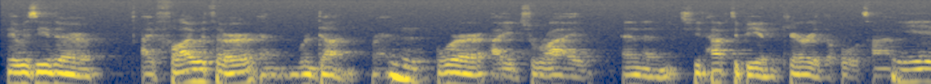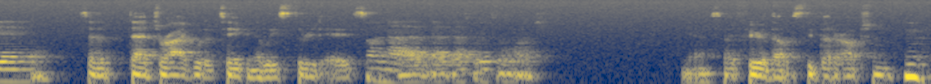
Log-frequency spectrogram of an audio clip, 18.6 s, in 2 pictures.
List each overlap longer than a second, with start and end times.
none

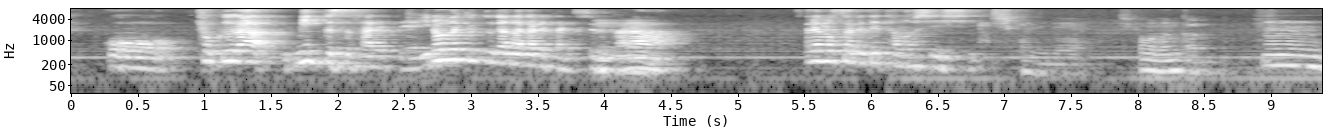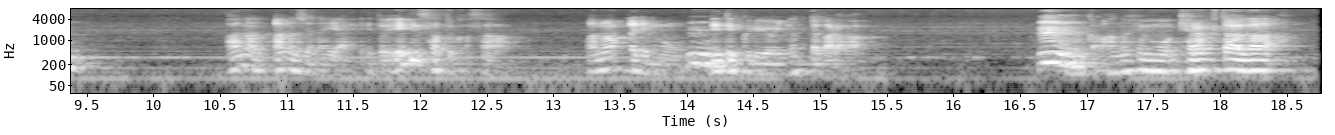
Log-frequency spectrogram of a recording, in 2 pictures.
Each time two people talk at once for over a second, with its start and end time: none

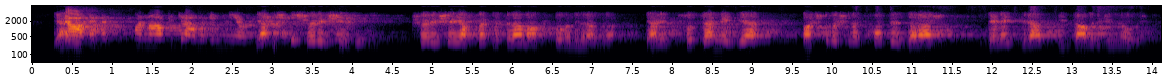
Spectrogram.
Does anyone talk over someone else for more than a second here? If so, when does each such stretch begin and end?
2.8-4.0

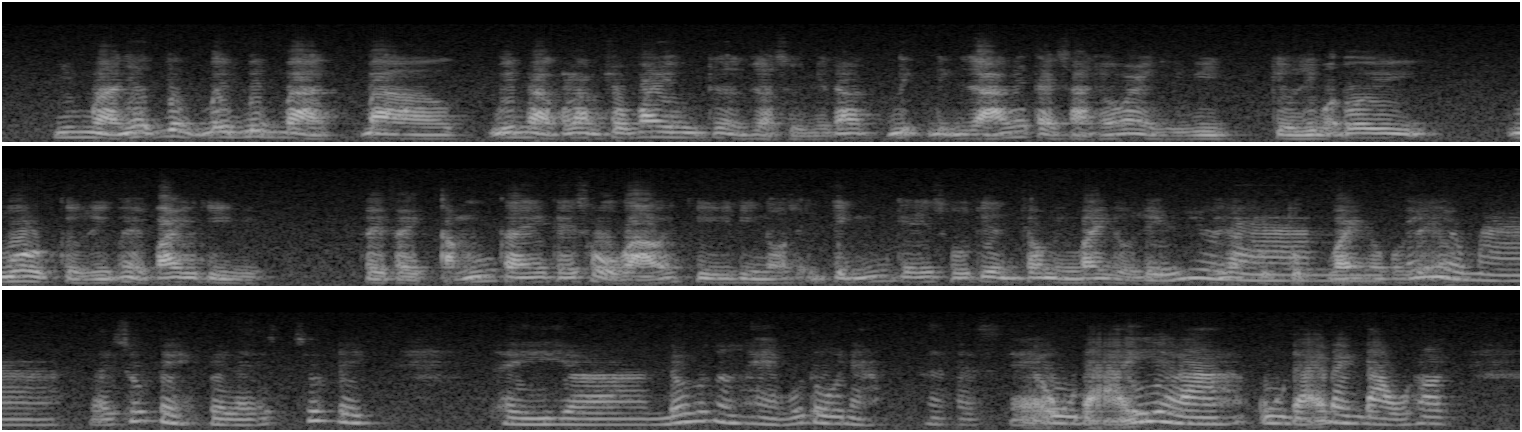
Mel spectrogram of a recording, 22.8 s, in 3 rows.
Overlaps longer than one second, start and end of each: 13.3-14.9

